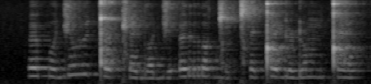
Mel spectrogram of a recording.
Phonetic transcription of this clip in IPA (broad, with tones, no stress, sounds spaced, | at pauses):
œ˧ p o˨ d͡ʒ ə˦ v ø˦ ǃ œ˨ ǁ ɛ˨ d ɔ˨ d͡ʒ ə˨ ʔ œ˦ r ɔ˧ ɡ͡ǀ o˨ ǀʰ ɛ˧ ǃ ɛ˦ ɖ œ˧ ɖ ɔ˦ ŋ ə˧ ǃ ɛ˧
